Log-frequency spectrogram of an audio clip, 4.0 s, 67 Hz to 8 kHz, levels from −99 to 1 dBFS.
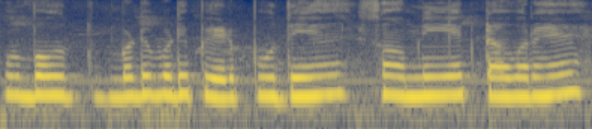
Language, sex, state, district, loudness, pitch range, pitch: Hindi, female, Uttar Pradesh, Shamli, -12 LUFS, 225-240 Hz, 235 Hz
